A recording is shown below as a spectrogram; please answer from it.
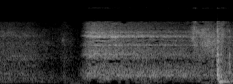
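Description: A long, breathy exhale that starts abruptly a little under a second in and carries on steadily, louder than the faint hiss before it.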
